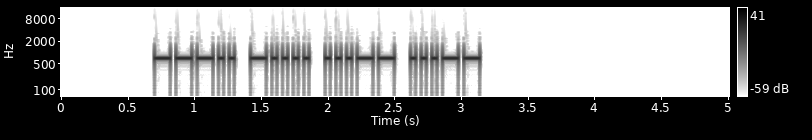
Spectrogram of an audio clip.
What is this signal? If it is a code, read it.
Morse code, heard as a keyed tone, about 30 wpm, 700 Hz. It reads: 8633
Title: Numbers - 4-Digit 30wpm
